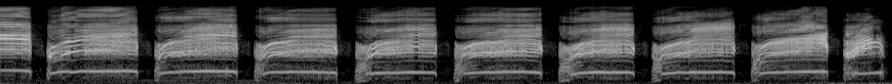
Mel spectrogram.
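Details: Repeated shrill pig squeals, about nine in quick succession, each a strained, level scream under a second long, separated by short silent breaths; a brief faint low hum sits beneath early on.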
